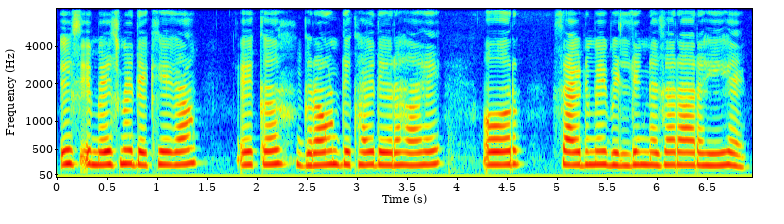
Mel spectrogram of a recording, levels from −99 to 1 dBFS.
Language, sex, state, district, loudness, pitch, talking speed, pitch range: Hindi, female, Rajasthan, Jaipur, -15 LUFS, 230 Hz, 155 wpm, 225-235 Hz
